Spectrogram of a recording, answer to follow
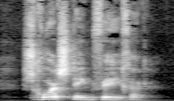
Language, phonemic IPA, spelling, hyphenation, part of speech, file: Dutch, /ˈsxoːr.steːnˌveː.ɣər/, schoorsteenveger, schoor‧steen‧ve‧ger, noun, Nl-schoorsteenveger.ogg
- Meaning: chimney sweep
